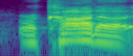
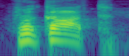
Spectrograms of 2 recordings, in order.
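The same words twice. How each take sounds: First: The final vowel sound is pronounced. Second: The final vowel sound is dropped. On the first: The speaker is not Italian. The speaker calls it wrong. "it's not ric- ricotta" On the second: The speaker says it the Italian way. The speaker calls it right. "You you take the a off the end"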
